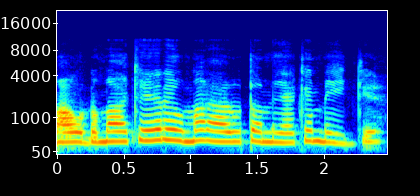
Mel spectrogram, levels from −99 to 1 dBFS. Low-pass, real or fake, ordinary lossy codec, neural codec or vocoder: 10.8 kHz; fake; none; codec, 44.1 kHz, 3.4 kbps, Pupu-Codec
